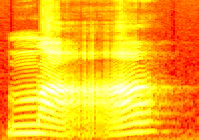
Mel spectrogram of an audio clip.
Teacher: ма ма вниз вгору е слово ма з третім тоном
